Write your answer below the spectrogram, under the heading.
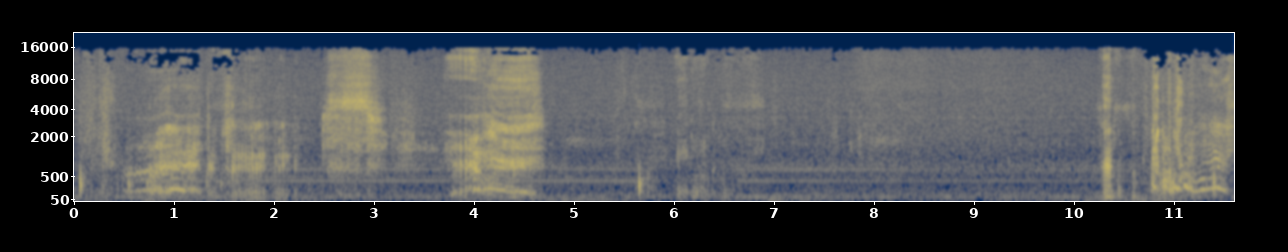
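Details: Elderly pug in Japan on 31 October 2020 making throaty growls and grumbling grunts in irregular bursts, with long quiet gaps over a constant low hum and a single sharp click near the middle.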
